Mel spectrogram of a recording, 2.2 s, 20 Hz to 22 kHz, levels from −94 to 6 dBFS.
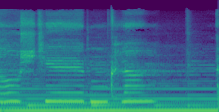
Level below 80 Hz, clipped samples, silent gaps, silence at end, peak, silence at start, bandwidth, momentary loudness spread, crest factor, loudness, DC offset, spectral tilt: -26 dBFS; under 0.1%; none; 0 s; -8 dBFS; 0 s; 16.5 kHz; 5 LU; 14 dB; -23 LUFS; under 0.1%; -4.5 dB/octave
